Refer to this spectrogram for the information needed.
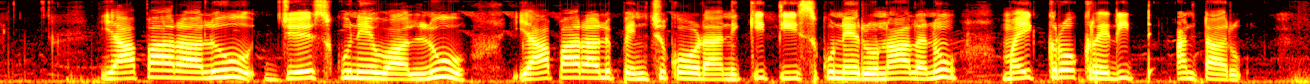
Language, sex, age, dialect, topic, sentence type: Telugu, female, 31-35, Central/Coastal, banking, statement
